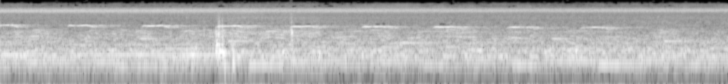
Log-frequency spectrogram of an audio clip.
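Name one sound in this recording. A young cockatoo gives repeated high, wailing begging calls.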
